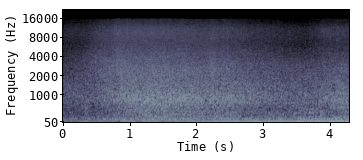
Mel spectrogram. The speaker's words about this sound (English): So I'm on the ferry to Mona. David Walsh apparently wants people to approach this museum from the water, as one would have done in ancient times. Beautiful, sparkling day. There's snow on the mountains, and it's just extraordinarily beautiful.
